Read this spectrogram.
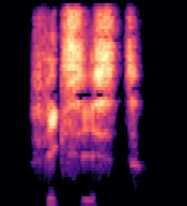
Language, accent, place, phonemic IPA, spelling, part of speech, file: French, France, Lyon, /fik.sist/, fixiste, adjective / noun, LL-Q150 (fra)-fixiste.wav
- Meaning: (adjective) fixist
